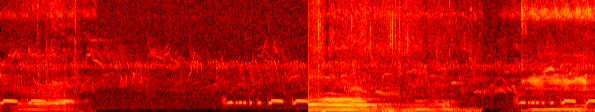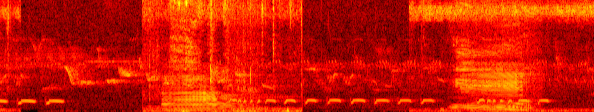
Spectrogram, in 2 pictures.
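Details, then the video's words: Free-roaming cows heading out through nature toward vast grasslands give three drawn-out, rich, lowing moos separated by brief pauses. Between the moos, a bird repeats quick hooked whistles in fast runs. "The sound of mooing cows roaming freely in nature on their way to the vast grasslands"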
